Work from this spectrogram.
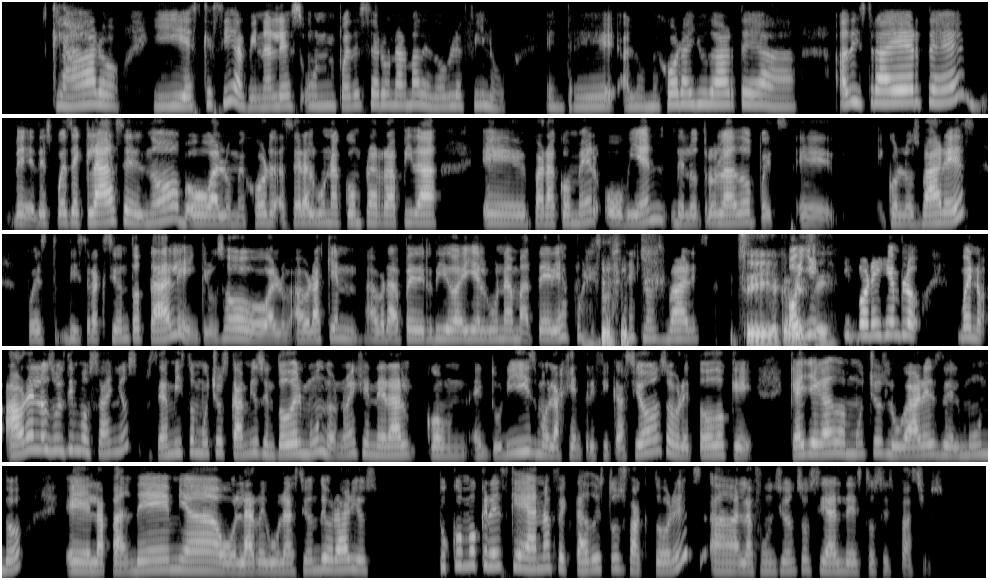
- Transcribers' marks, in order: laughing while speaking: "por estar en los bares"; chuckle
- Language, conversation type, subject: Spanish, podcast, ¿Qué papel cumplen los bares y las plazas en la convivencia?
